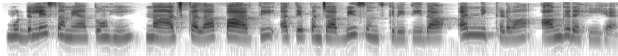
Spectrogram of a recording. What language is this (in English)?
Punjabi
